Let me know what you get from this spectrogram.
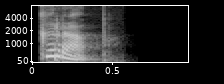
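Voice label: "crab", Russian; bukvar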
